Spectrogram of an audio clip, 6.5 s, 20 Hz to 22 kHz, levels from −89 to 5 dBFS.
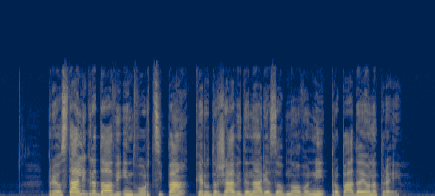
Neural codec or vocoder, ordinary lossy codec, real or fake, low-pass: none; Opus, 64 kbps; real; 14.4 kHz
